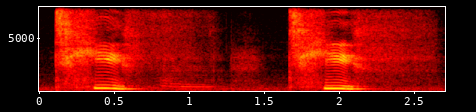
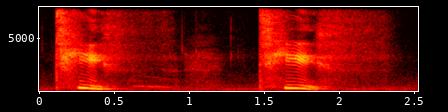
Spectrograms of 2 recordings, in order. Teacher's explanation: Notice the same thing as happening. My tongue is between my teeth, and there's a stream of air coming out.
